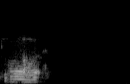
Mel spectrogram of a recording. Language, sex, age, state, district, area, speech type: Manipuri, male, 60+, Manipur, Tengnoupal, rural, conversation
